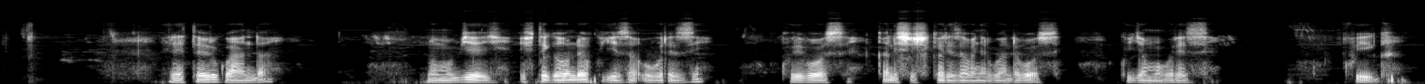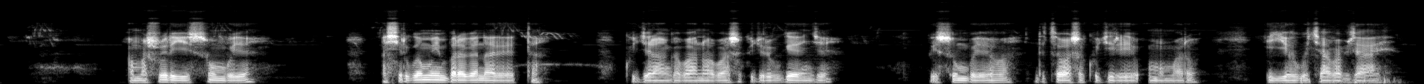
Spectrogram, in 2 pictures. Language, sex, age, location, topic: Kinyarwanda, male, 36-49, Nyagatare, education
